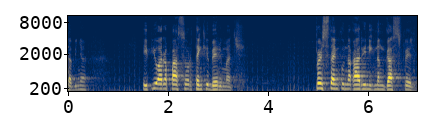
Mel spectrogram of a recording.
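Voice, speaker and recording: A male pastor with a Filipino accent preaching a sermon in a storytelling way, often calling out to the congregation. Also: high-pitched. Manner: storytelling, code-switching, asks the congregation for responses. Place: church hall. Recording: long church-hall reverb.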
